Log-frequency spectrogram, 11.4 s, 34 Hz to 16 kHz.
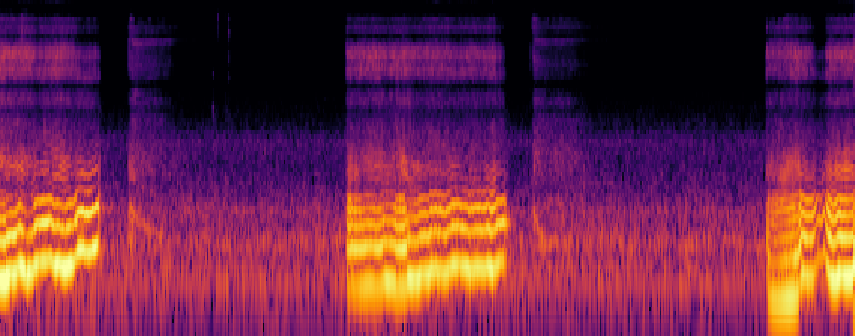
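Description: Loud, long, buzzing snores with quiet pauses between, about 11 breaths a minute; heavy snoring.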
